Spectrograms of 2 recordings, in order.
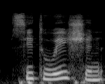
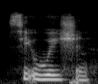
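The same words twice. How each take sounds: First: Said in the usual way. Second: "situation" said as "si-u-ation"; ch sound deleted. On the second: Shown as a demonstration. Student demonstrating elision, "situation" without its ch. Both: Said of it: "ch sound is deleted by the speaker".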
